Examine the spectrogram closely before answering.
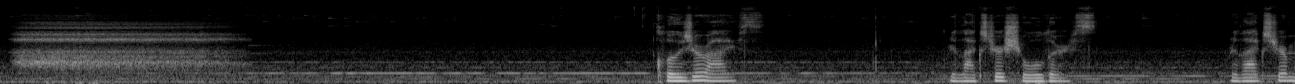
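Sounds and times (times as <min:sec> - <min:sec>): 
deep breath exhaled through the mouth: 0:00.1 - 0:02.6
speech: 0:06.6 - 0:07.6, 0:09.5 - 0:11.0, 0:12.3 - 0:12.9.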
